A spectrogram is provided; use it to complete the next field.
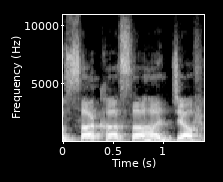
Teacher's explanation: मतलब जिसको बोलने में ऊष्मा उत्पन्न होती है, संघर्षी व्यंजन स ख स ह ज फ।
